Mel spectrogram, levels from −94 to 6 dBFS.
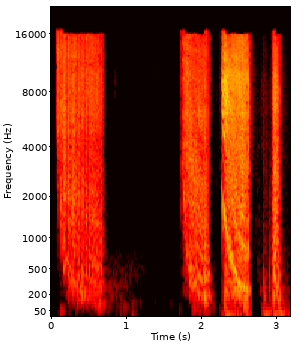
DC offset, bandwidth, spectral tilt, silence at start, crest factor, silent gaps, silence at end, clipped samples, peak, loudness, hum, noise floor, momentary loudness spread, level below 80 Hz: under 0.1%; 17 kHz; 1 dB/octave; 0.05 s; 24 dB; none; 0.15 s; under 0.1%; -2 dBFS; -20 LUFS; none; -84 dBFS; 15 LU; -62 dBFS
